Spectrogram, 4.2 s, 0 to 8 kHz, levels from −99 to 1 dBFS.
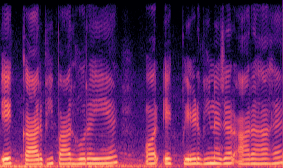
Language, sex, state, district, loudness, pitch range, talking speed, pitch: Hindi, female, Jharkhand, Ranchi, -17 LUFS, 220-235 Hz, 225 wpm, 225 Hz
